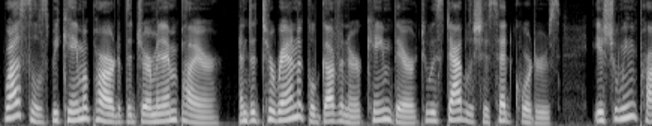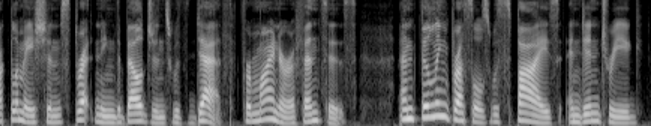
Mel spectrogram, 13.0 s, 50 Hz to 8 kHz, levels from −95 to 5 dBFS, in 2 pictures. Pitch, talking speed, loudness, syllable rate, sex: 175 Hz, 160 wpm, -20 LUFS, 5.5 syllables/s, female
